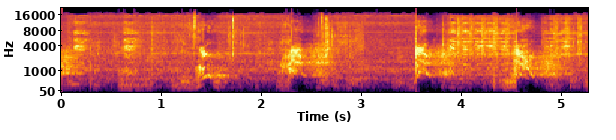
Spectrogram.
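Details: Female Staffordshire Bull Terrier puppy, twelve weeks old, contesting her bed with a robot dog, letting out four brief rising yips about a second apart over steady televised football commentary.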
